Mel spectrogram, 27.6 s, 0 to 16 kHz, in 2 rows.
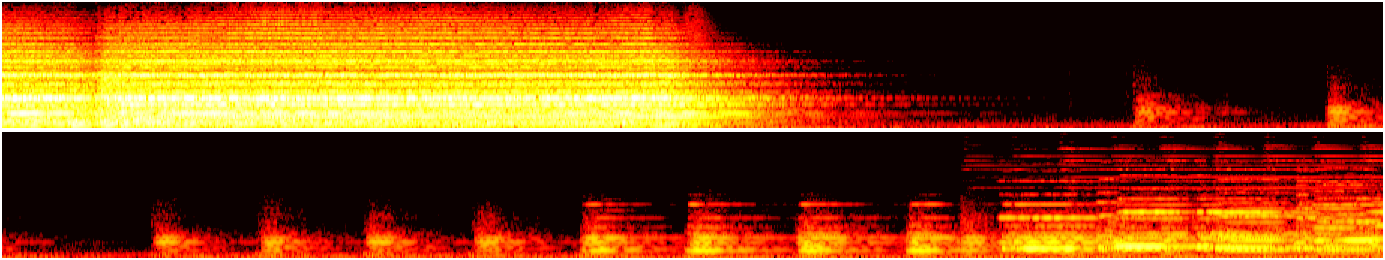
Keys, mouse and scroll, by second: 2.4 click, 3.6 click, 4.6 click, 6.4 click, 7.1 click, 8.5-9.0 scroll up 1, 9.3 scroll up 1, 11.8 click, 16.3 click, 18.4 click, 19.2-21.9 typing, 22.9 1, 23.2 0, 24.9 click, 25.7 scroll down 1, 26.3-27.5 drag.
